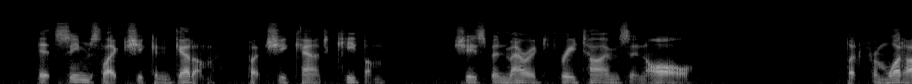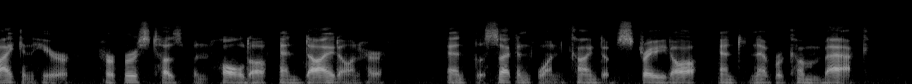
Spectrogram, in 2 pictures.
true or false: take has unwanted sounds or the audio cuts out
false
